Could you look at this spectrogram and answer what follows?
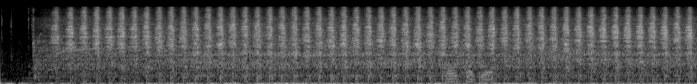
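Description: A 2006 Mazda RX-8 rotary engine cranking over on the starter without firing, a fast, even, rhythmic whirring pulse that runs steadily for several seconds, close and loud, with a brief voice under it.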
